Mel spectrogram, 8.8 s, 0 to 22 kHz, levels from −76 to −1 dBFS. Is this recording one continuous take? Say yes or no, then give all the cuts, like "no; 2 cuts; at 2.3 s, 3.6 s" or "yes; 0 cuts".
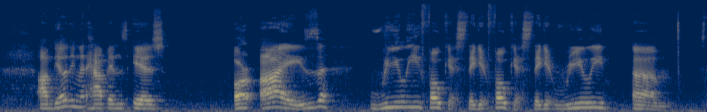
no; 1 cut; at 6.1 s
